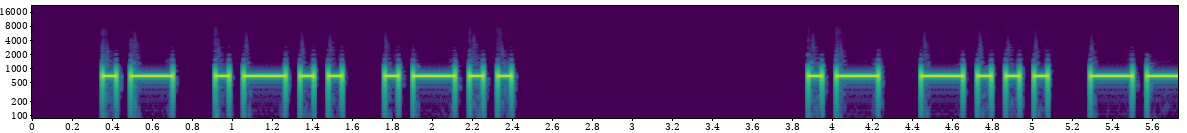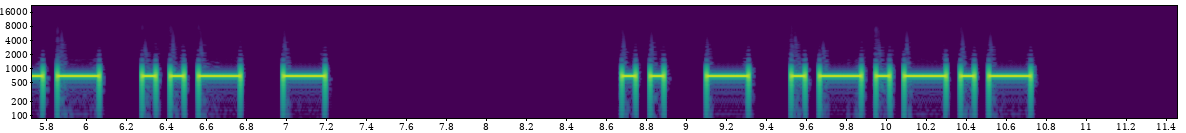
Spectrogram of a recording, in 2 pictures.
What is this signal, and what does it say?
Morse code, heard as a keyed tone, about 17 wpm, 700 Hz. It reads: ALL ABOUT IT.
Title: 3x Word-Spacing - Sentences from Top 400 Words - 17wpm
